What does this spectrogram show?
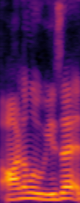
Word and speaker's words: Ana Luisa: Again, that's Ana Luisa. It's spelled A-N-A-L-U-I-S-A.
